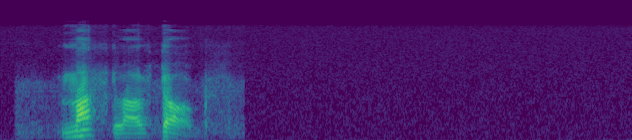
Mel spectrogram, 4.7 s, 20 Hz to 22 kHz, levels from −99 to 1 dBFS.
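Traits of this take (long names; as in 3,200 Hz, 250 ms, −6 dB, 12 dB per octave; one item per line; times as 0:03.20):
tremolo triangle 1.9 Hz, depth 65%
a quantiser's noise floor 12 bits, dither triangular
AAC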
